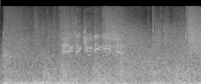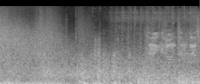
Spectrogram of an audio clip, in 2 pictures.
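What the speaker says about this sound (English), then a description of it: "There is some like artillery as well" Heavy artillery barrages rumble and crack without pause in the real-time strategy game World in Conflict. A short in-game radio voice speaks over the dense, loud battle noise.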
